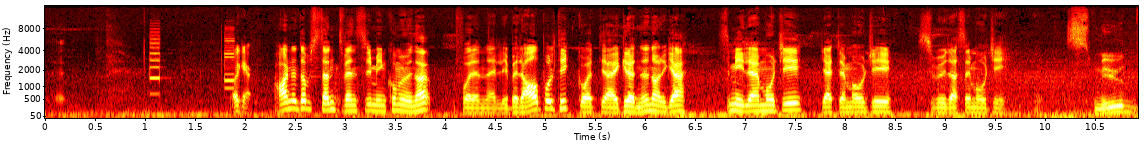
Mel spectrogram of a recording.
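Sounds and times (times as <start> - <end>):
mobile phone keypad beep: 1.0 - 2.0
speech: 1.9 - 10.9.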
